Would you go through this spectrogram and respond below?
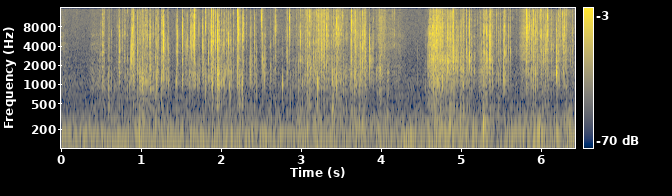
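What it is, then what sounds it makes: Clear plastic film bag. Fingertips press and rub a crumpled, thin, clear plastic film bag resting on a white surface. Dense, bright crinkling crackles come in quick overlapping bursts with no ring after each, over a faint low hum.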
